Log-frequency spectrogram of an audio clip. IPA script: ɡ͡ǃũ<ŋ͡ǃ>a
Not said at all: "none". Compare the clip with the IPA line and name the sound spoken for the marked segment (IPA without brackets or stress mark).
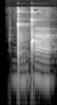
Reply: ǃ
